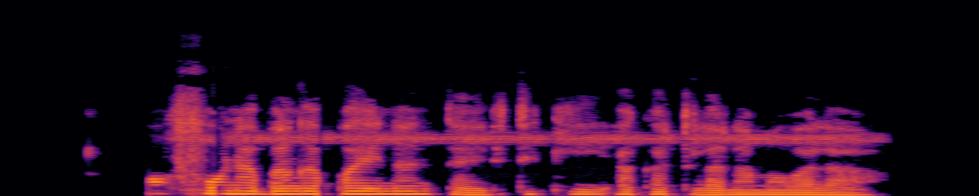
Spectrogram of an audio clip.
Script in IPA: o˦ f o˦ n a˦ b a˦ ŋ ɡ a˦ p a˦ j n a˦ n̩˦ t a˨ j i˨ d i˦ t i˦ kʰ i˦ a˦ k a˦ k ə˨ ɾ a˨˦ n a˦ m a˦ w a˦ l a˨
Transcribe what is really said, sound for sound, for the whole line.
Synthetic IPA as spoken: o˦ f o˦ n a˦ b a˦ ŋ ɡ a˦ p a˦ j n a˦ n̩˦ t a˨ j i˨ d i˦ t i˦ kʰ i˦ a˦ k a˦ t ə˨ l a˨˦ n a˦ m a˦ w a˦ l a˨

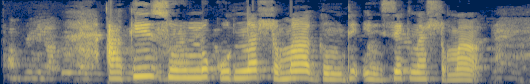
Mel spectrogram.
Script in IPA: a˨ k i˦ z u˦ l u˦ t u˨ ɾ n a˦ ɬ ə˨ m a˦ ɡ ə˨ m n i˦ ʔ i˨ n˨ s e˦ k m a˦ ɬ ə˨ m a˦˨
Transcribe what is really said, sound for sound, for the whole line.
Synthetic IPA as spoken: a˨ k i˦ s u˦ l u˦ k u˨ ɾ n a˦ ɬ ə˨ m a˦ ɡ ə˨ m d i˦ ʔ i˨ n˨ s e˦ k n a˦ ɬ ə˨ m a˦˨

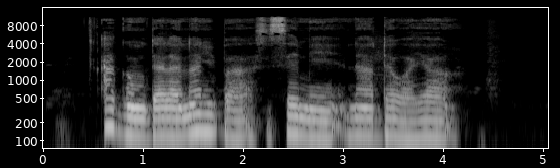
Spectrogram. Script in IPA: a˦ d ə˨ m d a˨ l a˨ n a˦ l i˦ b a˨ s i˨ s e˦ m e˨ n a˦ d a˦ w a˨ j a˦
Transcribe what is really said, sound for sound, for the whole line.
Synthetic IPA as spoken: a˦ ɡ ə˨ m d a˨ l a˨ n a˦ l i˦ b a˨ s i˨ s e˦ m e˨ n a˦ d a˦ w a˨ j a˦

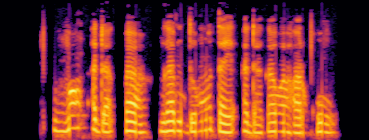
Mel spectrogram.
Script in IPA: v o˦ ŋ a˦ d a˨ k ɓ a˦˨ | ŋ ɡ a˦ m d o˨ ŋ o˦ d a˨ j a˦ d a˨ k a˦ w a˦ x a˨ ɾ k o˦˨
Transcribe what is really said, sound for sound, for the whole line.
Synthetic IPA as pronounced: v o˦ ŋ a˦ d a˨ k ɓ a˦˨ | ŋ ɡ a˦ m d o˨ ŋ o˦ t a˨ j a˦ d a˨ k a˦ w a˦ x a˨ ɾ k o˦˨

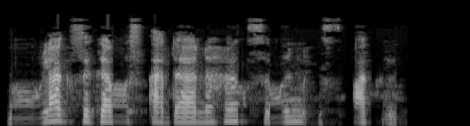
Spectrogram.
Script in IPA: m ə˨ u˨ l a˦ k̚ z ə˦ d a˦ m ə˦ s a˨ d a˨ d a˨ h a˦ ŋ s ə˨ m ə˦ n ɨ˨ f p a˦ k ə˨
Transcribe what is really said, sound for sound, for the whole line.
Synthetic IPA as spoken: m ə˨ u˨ l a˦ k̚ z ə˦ ɡ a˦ m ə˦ s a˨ d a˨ n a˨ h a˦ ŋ s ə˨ m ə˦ n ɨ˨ s p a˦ k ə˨

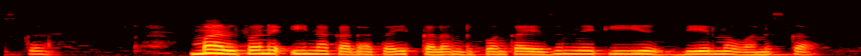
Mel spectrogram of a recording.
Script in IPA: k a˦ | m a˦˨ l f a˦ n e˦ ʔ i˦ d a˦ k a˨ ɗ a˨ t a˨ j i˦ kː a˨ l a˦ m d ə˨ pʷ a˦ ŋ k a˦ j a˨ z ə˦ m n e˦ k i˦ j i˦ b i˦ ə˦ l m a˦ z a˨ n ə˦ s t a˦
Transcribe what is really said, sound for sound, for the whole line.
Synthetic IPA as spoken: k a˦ | m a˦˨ l f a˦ n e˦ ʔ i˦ n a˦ k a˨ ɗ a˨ t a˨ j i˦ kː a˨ l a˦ ŋ d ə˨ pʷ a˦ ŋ k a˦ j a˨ z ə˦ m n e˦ k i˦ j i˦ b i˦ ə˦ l m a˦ v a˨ n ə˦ s k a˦

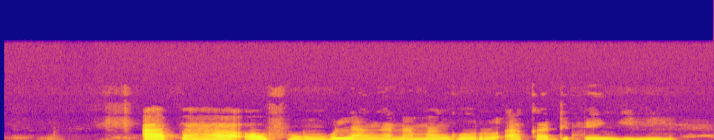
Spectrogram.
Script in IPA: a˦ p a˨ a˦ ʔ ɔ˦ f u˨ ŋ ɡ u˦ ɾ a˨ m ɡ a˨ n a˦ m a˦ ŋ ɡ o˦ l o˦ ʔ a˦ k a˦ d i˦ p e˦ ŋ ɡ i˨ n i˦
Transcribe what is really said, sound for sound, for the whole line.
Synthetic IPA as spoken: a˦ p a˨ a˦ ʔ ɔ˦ f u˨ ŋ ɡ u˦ l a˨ ŋ ɡ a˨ n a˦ m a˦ ŋ ɡ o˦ ɾ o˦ ʔ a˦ k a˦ d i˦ p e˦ ŋ ɡ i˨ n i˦

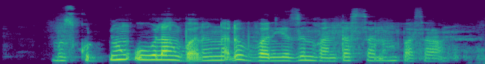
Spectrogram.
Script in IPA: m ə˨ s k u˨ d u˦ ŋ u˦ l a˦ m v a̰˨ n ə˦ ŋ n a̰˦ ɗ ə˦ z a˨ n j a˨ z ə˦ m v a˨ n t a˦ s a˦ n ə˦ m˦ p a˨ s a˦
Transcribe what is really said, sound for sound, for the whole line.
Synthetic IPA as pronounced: m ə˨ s k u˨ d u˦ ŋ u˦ l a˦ ŋ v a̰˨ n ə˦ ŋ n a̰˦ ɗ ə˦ v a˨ n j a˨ z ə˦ n v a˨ n t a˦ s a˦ n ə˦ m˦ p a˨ s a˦

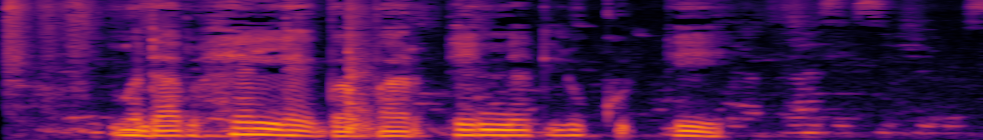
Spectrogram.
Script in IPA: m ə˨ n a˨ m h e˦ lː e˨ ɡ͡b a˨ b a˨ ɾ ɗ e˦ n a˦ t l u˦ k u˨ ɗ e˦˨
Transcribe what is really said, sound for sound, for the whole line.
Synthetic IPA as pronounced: m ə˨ d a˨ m h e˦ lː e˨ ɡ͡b a˨ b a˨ ɾ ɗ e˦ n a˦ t l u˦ k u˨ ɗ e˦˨

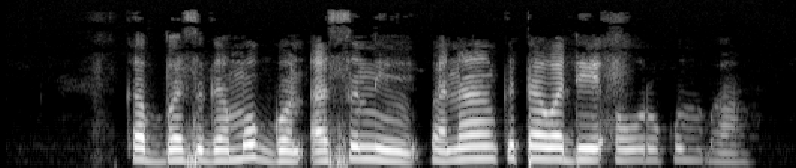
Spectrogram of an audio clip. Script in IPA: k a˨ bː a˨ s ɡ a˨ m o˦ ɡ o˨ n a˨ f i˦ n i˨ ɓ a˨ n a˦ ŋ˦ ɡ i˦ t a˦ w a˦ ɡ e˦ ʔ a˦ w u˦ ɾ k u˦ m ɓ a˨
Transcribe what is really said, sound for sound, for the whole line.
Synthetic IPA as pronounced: k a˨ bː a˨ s ɡ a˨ m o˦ ɡ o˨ n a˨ s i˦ n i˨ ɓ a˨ n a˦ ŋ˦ k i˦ t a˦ w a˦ d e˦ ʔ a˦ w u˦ ɾ k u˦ m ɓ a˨

